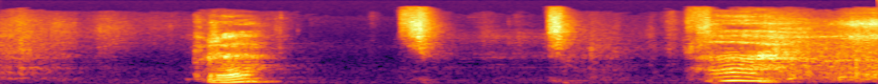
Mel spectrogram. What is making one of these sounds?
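A woman asks a short question softly, close by.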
